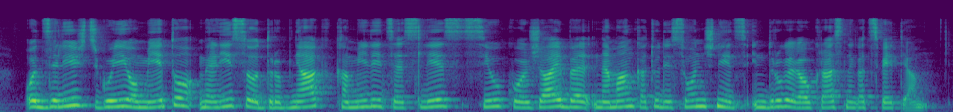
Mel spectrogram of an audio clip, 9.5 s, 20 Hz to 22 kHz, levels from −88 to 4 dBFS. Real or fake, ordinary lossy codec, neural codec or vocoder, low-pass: real; none; none; 10.8 kHz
